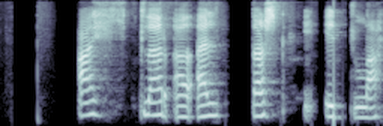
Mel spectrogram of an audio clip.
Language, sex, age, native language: Icelandic, female, 6, Icelandic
